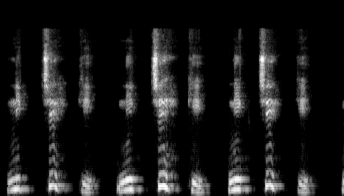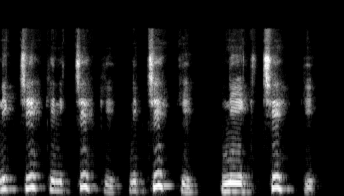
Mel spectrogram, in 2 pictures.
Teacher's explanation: with Nikchihki, there's a pause that should not be there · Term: una pausa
